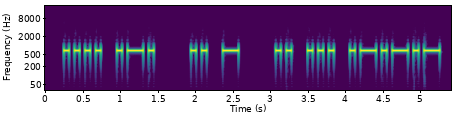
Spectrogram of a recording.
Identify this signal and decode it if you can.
Morse code, heard as a keyed tone, about 17 wpm, 700 Hz. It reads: HR IT IS.
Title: Sentences from Top 200 Words and Abbreviations 17wpm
